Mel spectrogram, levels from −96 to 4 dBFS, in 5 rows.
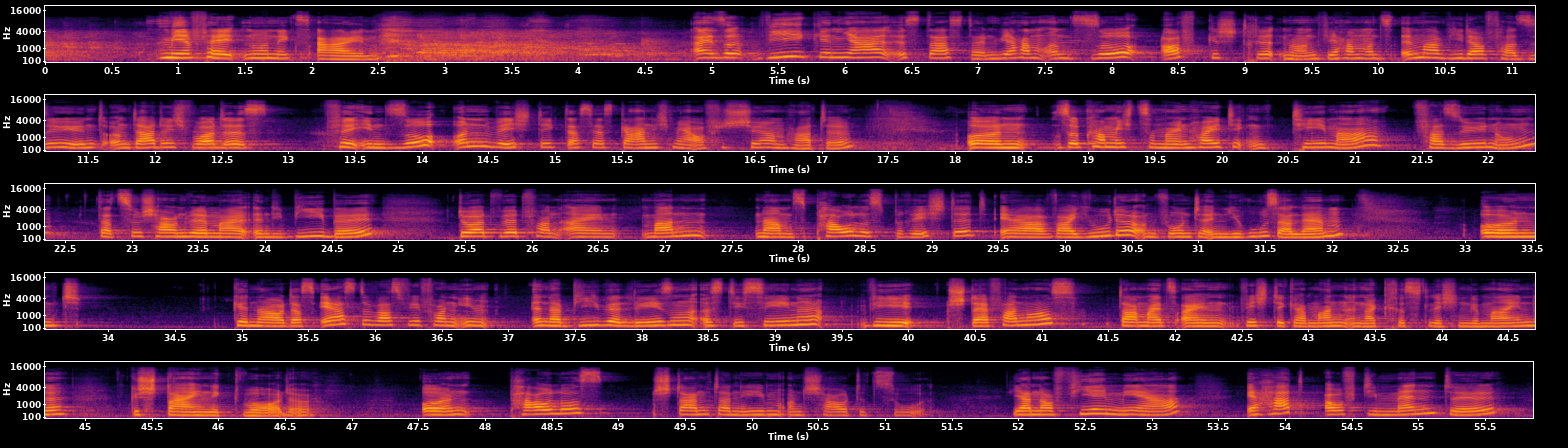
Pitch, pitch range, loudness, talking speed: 235 Hz, 215-265 Hz, -18 LUFS, 125 wpm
